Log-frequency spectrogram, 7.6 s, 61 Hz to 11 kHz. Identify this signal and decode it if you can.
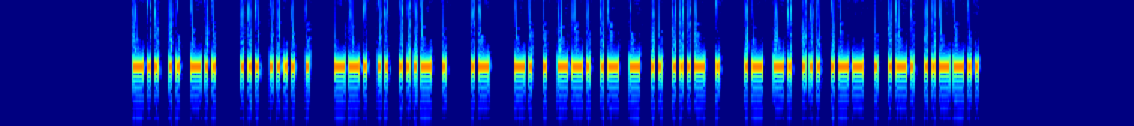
Morse code, heard as a keyed tone, about 50 wpm, 700 Hz. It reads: DID SHE GIVE A NEGATIVE ANSWER?
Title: Sentences from Top 1000 Words - Review Part 6 - 50wpm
